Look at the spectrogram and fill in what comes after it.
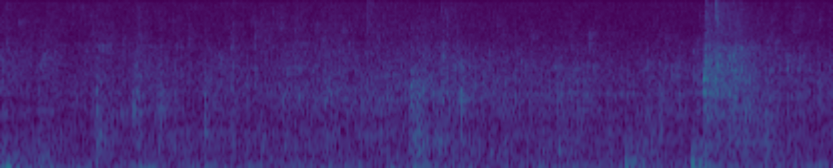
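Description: Salmon steaks sizzling faintly in oil in an electric cooker's pan as they are turned with a utensil, with light scrapes and a sharper knock about four and a half seconds in.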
